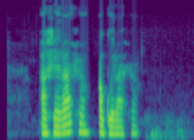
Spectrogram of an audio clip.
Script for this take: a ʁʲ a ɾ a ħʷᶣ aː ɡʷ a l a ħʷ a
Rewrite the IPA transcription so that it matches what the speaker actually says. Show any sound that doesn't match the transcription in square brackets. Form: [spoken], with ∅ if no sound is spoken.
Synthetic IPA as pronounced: a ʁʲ a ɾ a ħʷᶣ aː ɡʷ a [ɾ] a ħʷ a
